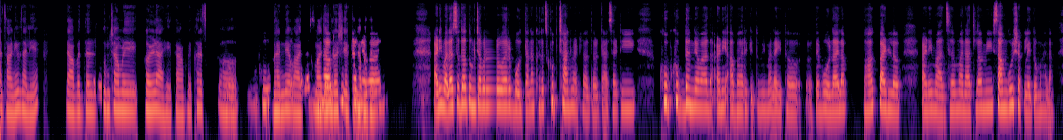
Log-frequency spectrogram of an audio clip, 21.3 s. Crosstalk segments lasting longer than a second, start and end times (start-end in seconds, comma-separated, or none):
5.8-7.5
